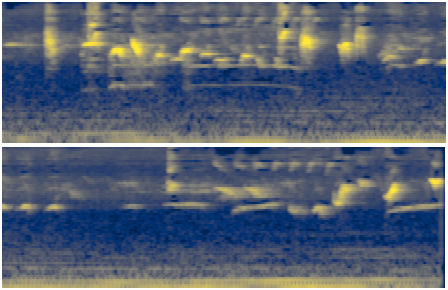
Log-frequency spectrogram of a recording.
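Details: Greater green leafbird pouring out jumbled high chirps, trills and downslurred whistles over a loud, steady low hum, with a drawn-out crow-like tone early in the passage.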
